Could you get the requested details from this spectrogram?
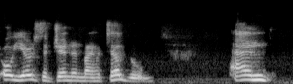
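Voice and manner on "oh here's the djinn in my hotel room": usual speaking voice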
